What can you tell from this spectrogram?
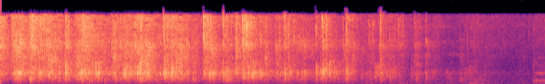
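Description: An audience applauds steadily, welcoming the dean of the School of Business Administration at Dongbei University of Finance and Economics to give a speech of thanks; a dense crackle of many hands clapping that holds strong for several seconds, then thins and softens slightly. No one speaks over it.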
